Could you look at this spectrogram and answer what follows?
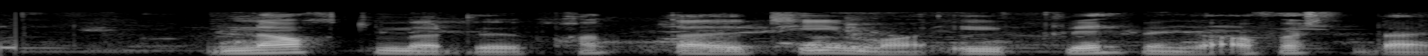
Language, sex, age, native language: Icelandic, male, 13, Icelandic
